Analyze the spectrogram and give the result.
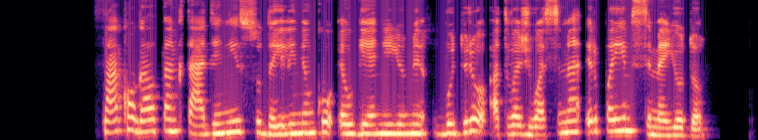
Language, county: Lithuanian, Utena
